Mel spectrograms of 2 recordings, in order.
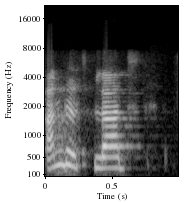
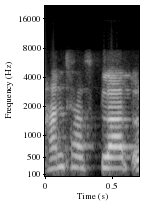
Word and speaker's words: Handelsblatt: Ich kann mich erinnern, viele Leute haben das Wort Handelsblatt falsch ausgesprochen. Es war dann Huntersblatt oder Hanselblatt.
